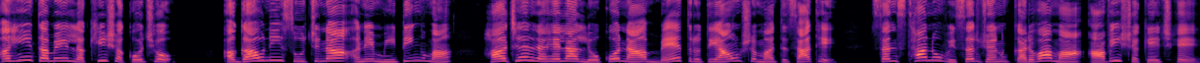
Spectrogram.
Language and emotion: Gujarati, neutral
